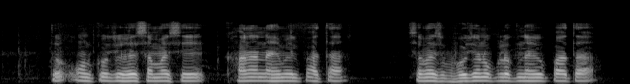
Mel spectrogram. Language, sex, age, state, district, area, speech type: Hindi, male, 60+, Uttar Pradesh, Jaunpur, rural, spontaneous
